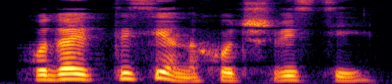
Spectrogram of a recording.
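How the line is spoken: Quiet question. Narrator (Russian): тихо спросил Большаков

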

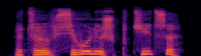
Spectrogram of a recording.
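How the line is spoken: Grumbled. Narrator (Russian): буркнул Эйнор

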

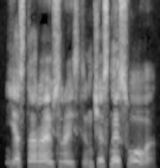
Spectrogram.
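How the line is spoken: Whimpering. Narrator (Russian): прохныкал Тассельхоф

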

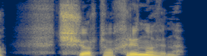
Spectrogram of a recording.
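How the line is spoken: Muttering. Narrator (Russian): Стью пробормотал

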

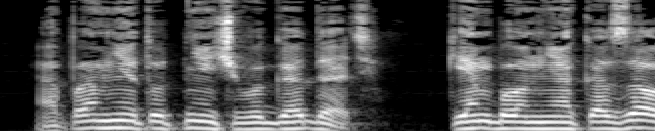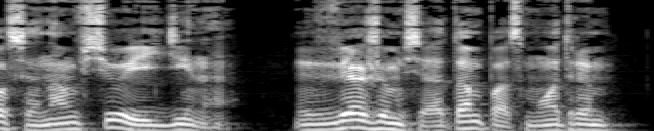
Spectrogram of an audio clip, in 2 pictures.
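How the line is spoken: Completely calm. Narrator (Russian): совершенно спокойно произнес Мартин

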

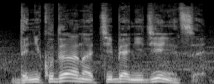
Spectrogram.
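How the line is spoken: Annoyed grumble. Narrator (Russian): с досадой проворчал он

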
